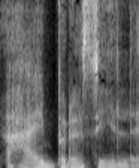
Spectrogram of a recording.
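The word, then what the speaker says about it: Hy-Brasil: Jahrhundert jetzt, wenn in Irland drüber geschrieben wird, dann wird gerne mal die Insel zum Beispiel Brasil geschrieben oder O-Brasil oder eben Ui-Brasil, was ausgesprochen quasi so viel wie High-Brasil ist.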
